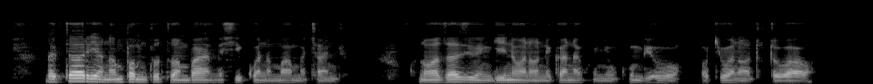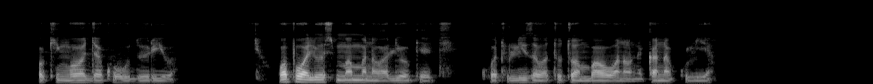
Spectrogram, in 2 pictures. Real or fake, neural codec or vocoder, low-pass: real; none; 7.2 kHz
